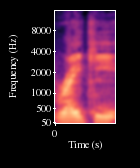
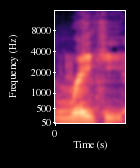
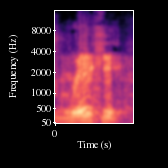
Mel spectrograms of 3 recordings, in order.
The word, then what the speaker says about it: Reiki: getting in hell for calling it Riky it's pronounced Reiki I'm being told I'm being scolded by my audience in the chat room it's Reiki Reiki you know what they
